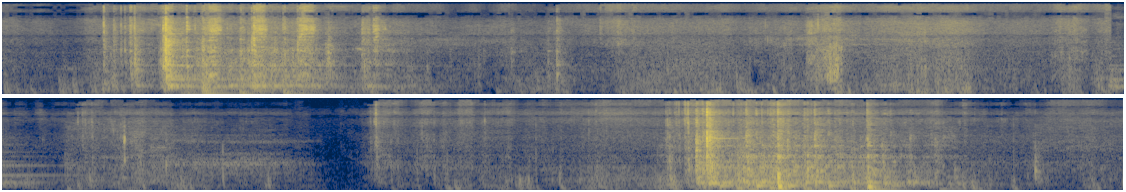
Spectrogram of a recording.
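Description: A snow blower engine is pull-started and fails to catch, giving three separate bursts of rough mechanical cranking with quiet gaps between them.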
